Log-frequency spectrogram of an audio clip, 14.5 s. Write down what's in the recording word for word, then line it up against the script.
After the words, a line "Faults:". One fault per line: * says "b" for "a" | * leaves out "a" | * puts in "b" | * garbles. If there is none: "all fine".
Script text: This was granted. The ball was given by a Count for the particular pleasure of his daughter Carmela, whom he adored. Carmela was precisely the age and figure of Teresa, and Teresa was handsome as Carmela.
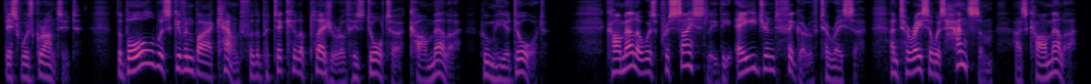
This was granted. The ball was given by a Count for the particular pleasure of his daughter Carmela, whom he adored. Carmela was precisely the age and figure of Teresa, and Teresa was handsome as Carmela.
Faults:
all fine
